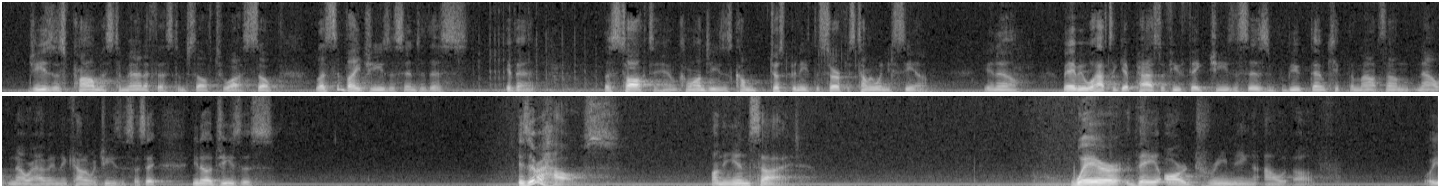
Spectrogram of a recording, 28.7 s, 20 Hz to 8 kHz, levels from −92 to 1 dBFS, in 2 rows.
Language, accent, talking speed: English, American, 160 wpm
